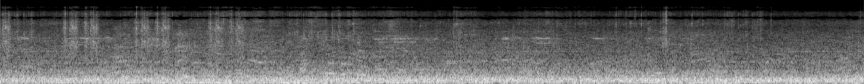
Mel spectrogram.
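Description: Nankai 6200-series electric train approaching slowly along the platform, a steady low rumble that fills the station.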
